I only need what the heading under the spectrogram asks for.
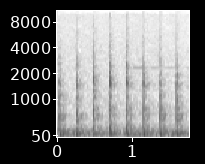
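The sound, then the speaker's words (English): Eight firm, evenly spaced knocks on the wooden front door of a house, steady, with a low background hum and no voices. “Well, tonight, we went to her door.”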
